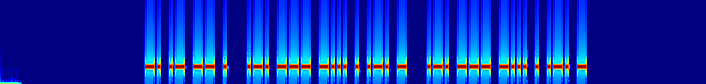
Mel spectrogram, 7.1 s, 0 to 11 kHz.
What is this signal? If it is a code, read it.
Morse code, heard as a keyed tone, about 40 wpm, 700 Hz. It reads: NAME ROBERT ROBERT
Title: Practice QSO - Exchange 1 - Beginning - 40wpm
